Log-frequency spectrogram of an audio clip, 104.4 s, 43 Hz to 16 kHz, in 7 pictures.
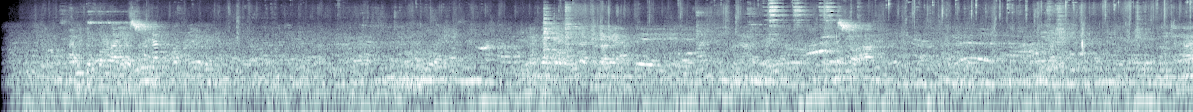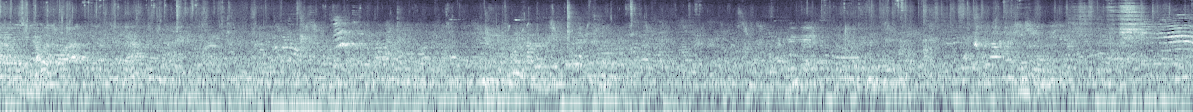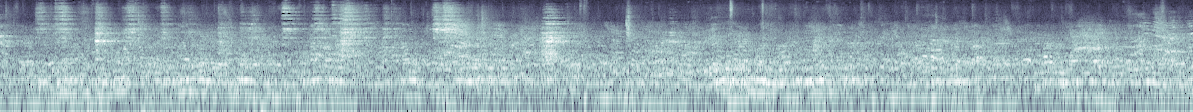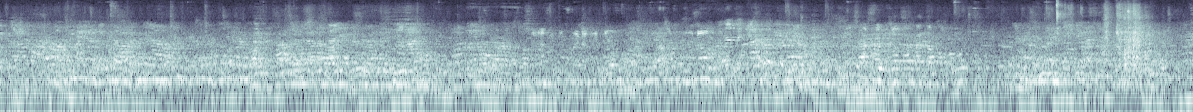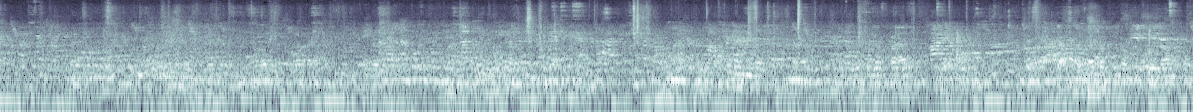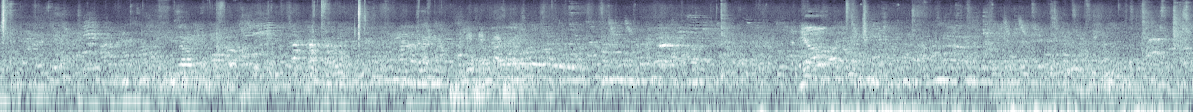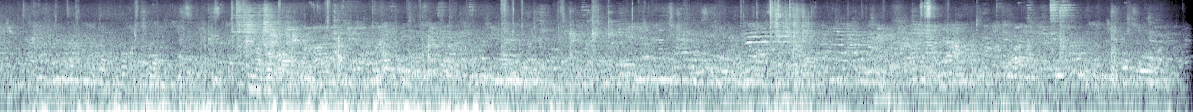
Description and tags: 0222 Bar terrace 2
People in the terrace of a bar talking in Spanish. Birds. People walking.
20120324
